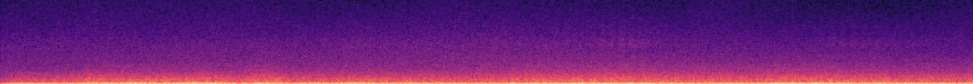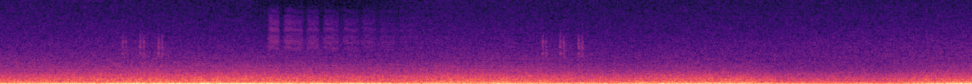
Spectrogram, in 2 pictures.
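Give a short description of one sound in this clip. A vehicle engine hums steadily and loudly from inside the cab.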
